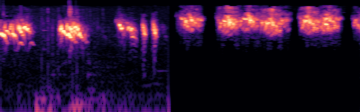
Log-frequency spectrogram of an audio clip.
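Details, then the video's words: Sparrow flock call used for trapping: a run of scratchy high chirps over low rumbling, then a steady series of bright, buzzy chirp bursts about twice a second. "TIẾNG CHIM SẺ GOI ĐÀN DÙNG ĐỂ BẪY"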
